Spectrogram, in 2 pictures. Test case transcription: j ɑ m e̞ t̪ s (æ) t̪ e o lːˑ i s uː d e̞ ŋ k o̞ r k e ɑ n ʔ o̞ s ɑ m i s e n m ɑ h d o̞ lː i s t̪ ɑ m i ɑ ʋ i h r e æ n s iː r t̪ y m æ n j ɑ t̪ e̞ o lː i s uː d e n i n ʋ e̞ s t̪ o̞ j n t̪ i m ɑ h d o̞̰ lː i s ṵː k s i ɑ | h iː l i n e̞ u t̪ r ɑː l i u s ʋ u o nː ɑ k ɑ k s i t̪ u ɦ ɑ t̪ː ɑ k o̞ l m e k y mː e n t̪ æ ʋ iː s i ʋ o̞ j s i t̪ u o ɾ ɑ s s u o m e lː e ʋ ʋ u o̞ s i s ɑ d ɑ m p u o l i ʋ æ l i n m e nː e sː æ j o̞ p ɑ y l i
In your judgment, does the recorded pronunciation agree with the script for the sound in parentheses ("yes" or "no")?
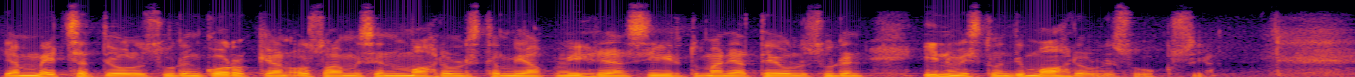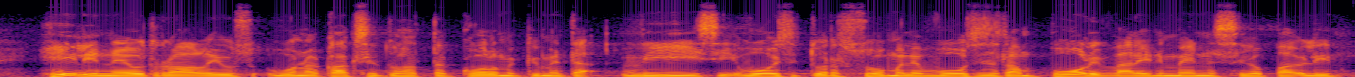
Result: yes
